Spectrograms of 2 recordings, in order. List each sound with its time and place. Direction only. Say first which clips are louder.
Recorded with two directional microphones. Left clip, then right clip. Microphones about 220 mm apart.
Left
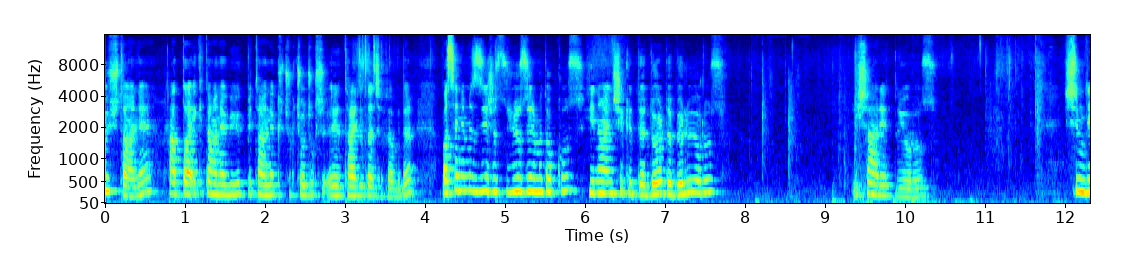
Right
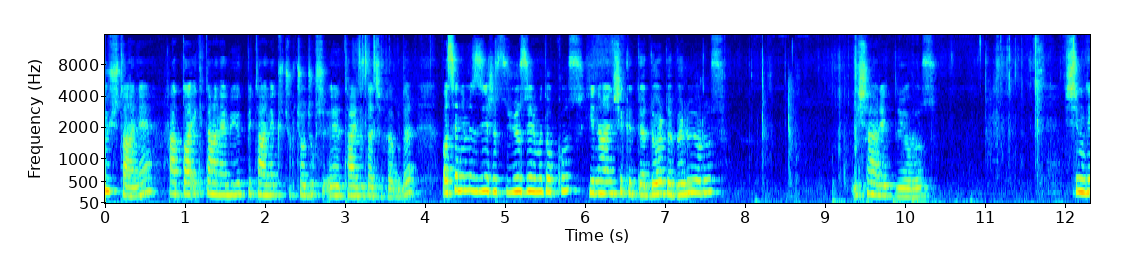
0.0 s speech: even; 35° left (ahead or behind)
9.5 s speech: left 2 dB; 35° left (ahead or behind)
11.9 s speech: right 1 dB; 35° left (ahead or behind)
